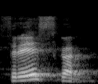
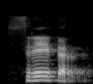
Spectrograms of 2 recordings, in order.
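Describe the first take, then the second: First: It is said with an 's' before 'kar'. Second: It is said without an 's' before 'kar'. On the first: The speaker calls it right. "इसको लिखेंगे श्रेयस्कर" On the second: The speaker calls it wrong. "श्रेयकर कोई शब्द नहीं होता"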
